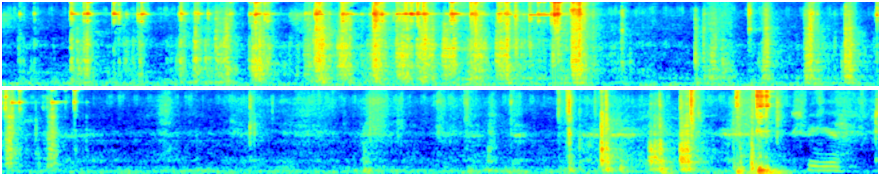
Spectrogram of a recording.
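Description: Metal clinking and rattling of seat-belt anchor hardware (bolt, washers and the belt's steel end bracket) being handled, and a ratchet wrench being worked on the anchor bolt. The clinks are busiest in the first four seconds, thin out after about seven seconds, and pick up again near the end.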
